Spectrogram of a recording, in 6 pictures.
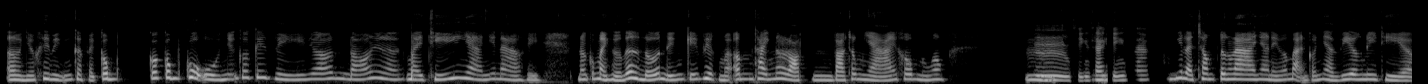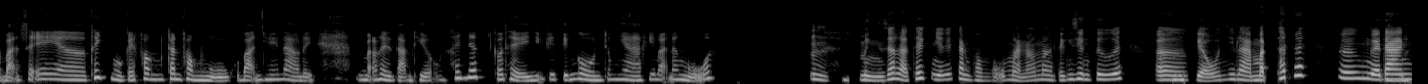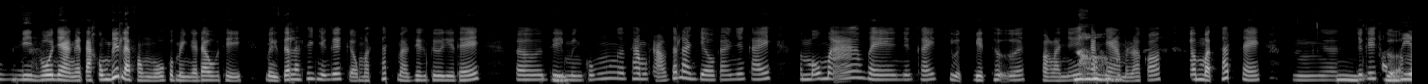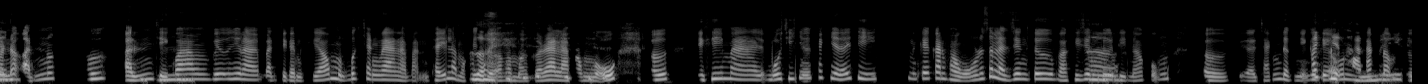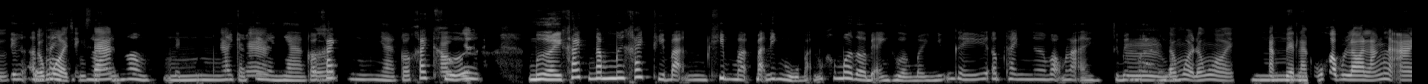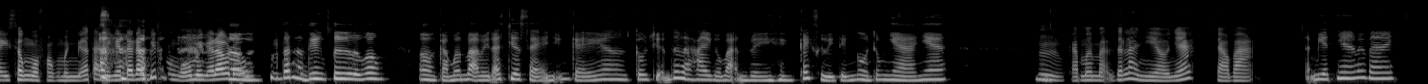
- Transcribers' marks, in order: tapping; other noise; laugh; laugh; laughing while speaking: "Rồi"; laugh; other background noise; laugh; laugh
- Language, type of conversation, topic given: Vietnamese, podcast, Bạn xử lý tiếng ồn trong nhà khi ngủ như thế nào?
